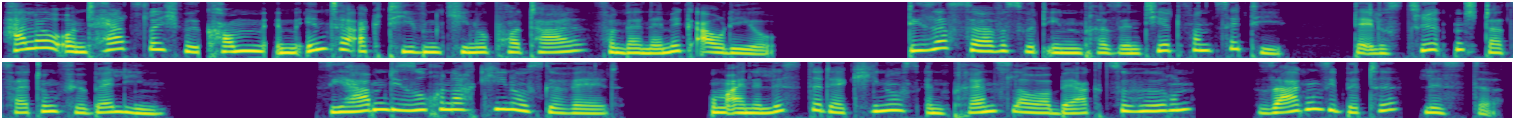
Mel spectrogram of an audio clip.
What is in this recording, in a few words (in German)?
deutsch frauen telefon; sprecher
